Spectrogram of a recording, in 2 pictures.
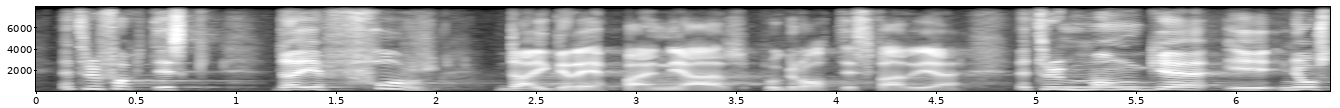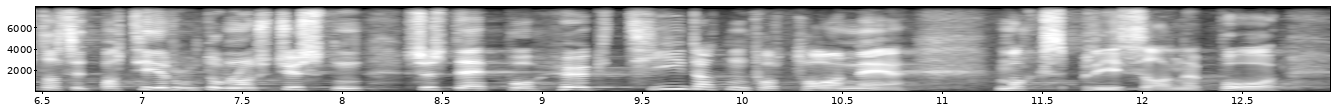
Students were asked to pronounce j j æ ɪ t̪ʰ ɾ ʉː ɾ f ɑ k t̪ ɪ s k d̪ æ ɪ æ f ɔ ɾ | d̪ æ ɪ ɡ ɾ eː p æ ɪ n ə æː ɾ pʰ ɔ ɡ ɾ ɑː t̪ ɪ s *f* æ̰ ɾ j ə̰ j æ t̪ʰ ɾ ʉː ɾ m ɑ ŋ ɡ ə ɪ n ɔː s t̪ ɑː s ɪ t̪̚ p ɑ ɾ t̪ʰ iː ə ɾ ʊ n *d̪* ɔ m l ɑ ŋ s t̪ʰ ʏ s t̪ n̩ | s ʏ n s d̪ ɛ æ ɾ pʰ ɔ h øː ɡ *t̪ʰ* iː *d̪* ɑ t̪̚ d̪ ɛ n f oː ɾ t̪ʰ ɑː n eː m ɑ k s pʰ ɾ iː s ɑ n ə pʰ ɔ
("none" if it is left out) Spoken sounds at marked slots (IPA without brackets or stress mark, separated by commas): f, t̪, t̪ʰ, d̪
